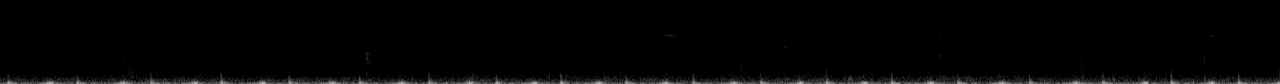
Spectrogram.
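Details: Steady, regular low thumping heartbeat at about 90 beats per minute recorded for ASMR, with a soft hum behind it; a normal heartbeat.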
